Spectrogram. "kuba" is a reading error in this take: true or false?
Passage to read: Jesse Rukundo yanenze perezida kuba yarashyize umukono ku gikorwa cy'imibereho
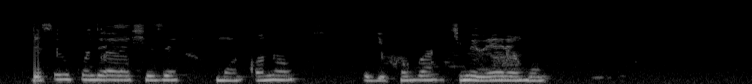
true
